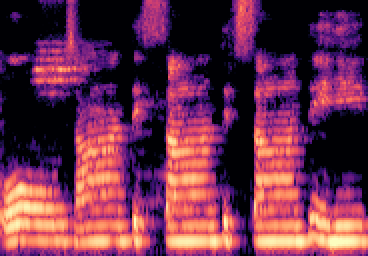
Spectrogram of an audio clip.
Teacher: છેલ્લો જે હી બોલે છે ને શાંતિહી એમાં આપણેને સીધું સંભળાય છે વચ્ચેના બે શાંતિ શાંતિમાં નથી સંભળાતું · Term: વિસર્ગ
